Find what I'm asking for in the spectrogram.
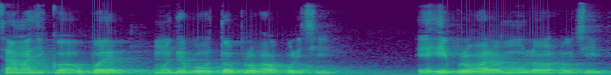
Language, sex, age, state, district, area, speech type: Odia, male, 30-45, Odisha, Boudh, rural, spontaneous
